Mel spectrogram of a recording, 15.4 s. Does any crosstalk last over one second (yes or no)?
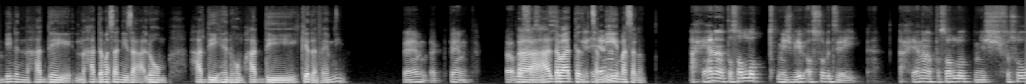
yes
